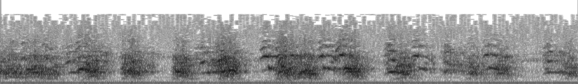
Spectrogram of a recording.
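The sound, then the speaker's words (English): A sled dog, King, an Eskimo lead dog from The Challenge of the Yukon, barks in a rapid, excited string of about eight loud yelps and barks, one after another with barely a pause, and no one speaking. “Wonder Dog King, swiftest and strongest of Eskimo lead dogs, blazes a trail through storm and snow for Sergeant Preston as he meets the Challenge of the Yukon.”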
